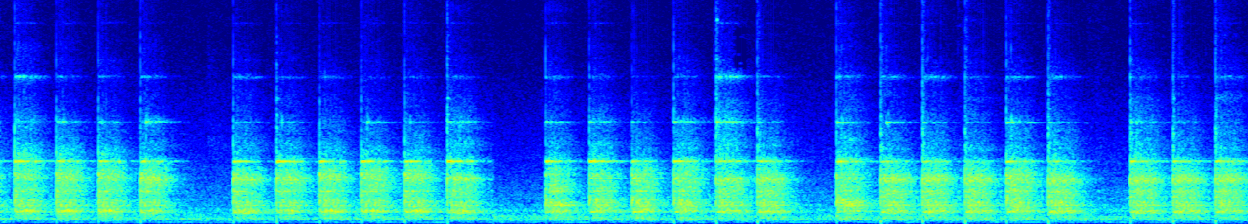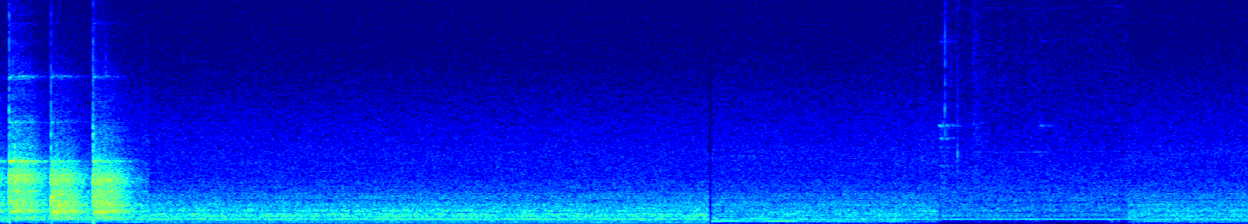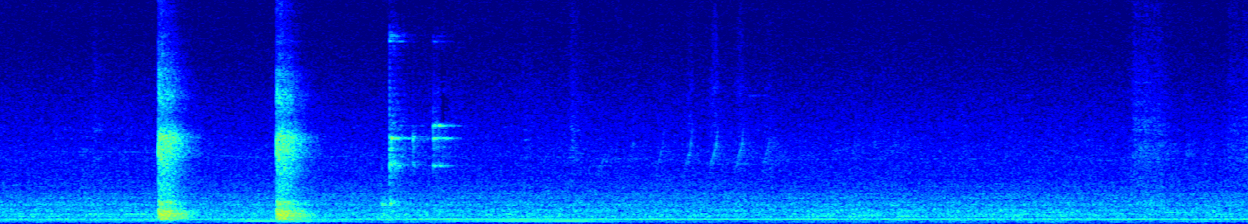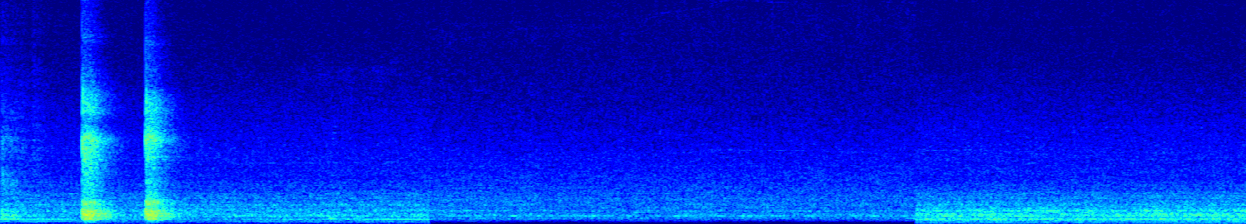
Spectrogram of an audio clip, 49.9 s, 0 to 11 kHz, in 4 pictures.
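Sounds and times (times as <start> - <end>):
steady low hum: 0.0 - 21.6
hammer striking metal coin: 28.8 - 29.6
loud knocks: 38.3 - 39.3.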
